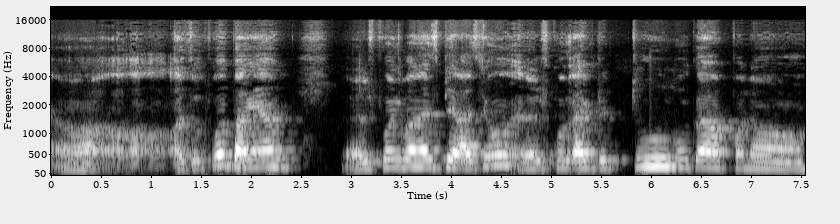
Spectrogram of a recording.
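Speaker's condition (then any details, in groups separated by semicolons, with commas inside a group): Cerebral palsy; startles at noise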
